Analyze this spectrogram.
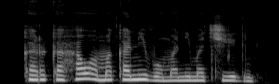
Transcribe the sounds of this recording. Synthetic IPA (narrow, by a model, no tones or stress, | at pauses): kaɾkahawamakanivɔmanimat͡ʃiɡni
